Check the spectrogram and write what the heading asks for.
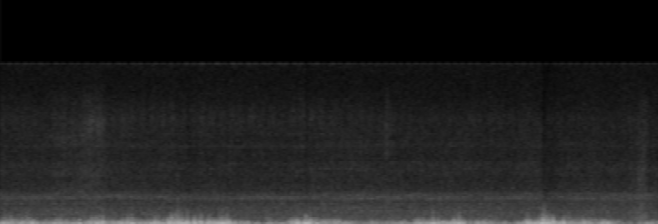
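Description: Wind buffeting the microphone: an uneven low rumble that swells in several gusts.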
